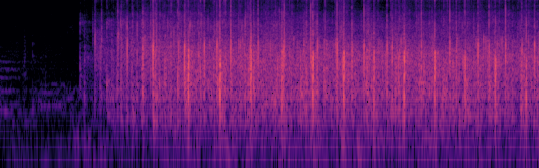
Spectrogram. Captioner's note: audience applauding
